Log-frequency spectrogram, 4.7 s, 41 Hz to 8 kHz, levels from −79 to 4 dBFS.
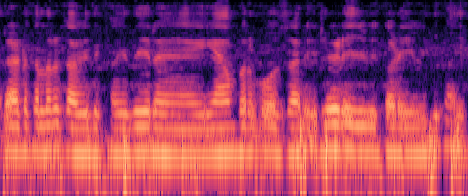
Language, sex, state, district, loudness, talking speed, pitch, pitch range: Hindi, male, Haryana, Jhajjar, -16 LUFS, 215 wpm, 130 Hz, 125-135 Hz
